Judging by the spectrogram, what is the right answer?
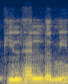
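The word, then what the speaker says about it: Wilhelm: 그런데 그 여자는 윌리엄 어 이것도 영어식 발음이고 자 독일식 발음으로 읽으면 당연히 빌름이 맞겠죠.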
